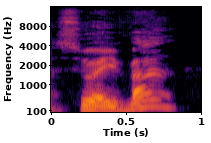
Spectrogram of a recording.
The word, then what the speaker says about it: Cuiabá: El Cui, así se escribe, C-U-I-A-B y con el acento en la A. Cuiabá, Cuiabá, pero bueno, por ahí va.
